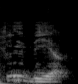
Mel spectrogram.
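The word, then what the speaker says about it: Flyvbjerg: Ahí, Flipbeer. La J se pronuncia como I en danés.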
